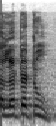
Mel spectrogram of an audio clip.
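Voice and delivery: लटटू in three beats, "la-ta-too"; mispronounced लट्टू. Shown as a demonstration. Teacher showing a spelling error, लटटू as "la-ta-too". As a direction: split the double t of लटटू with a vowel. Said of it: "आधा टे नहीं लगाएंगे तो क्या बोला".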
